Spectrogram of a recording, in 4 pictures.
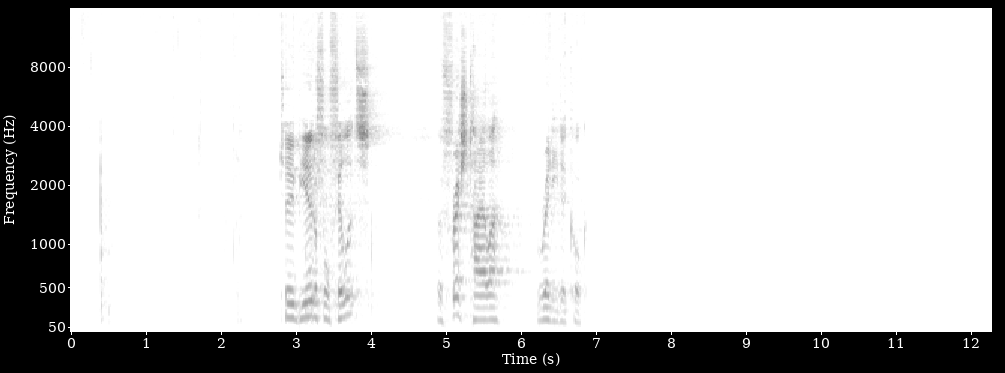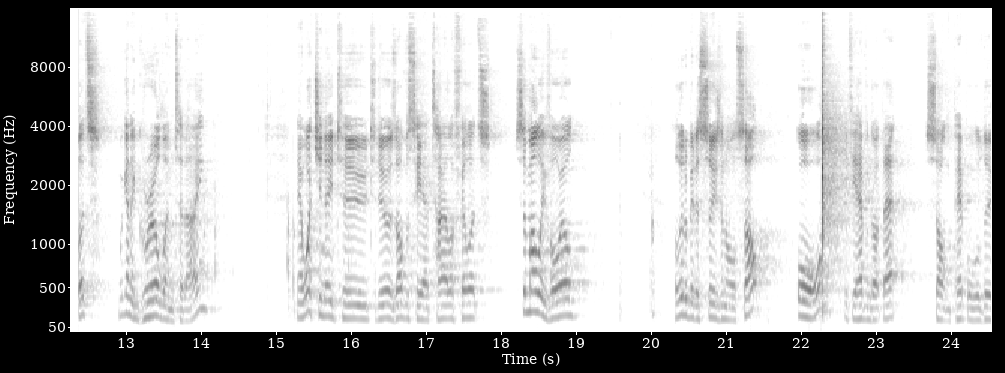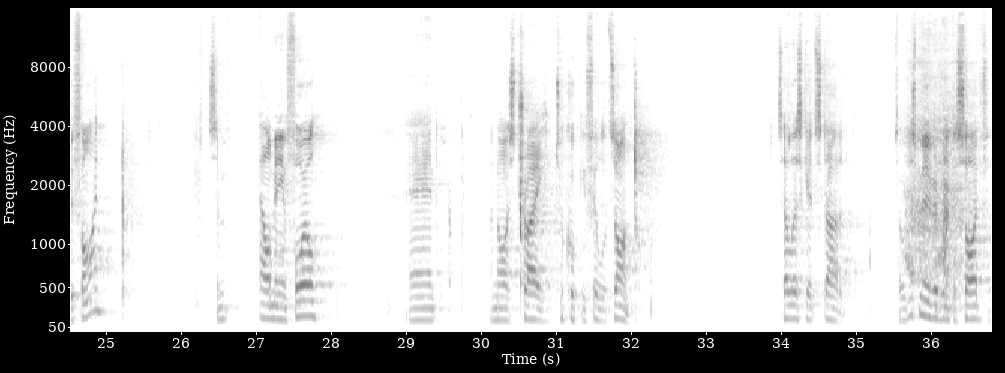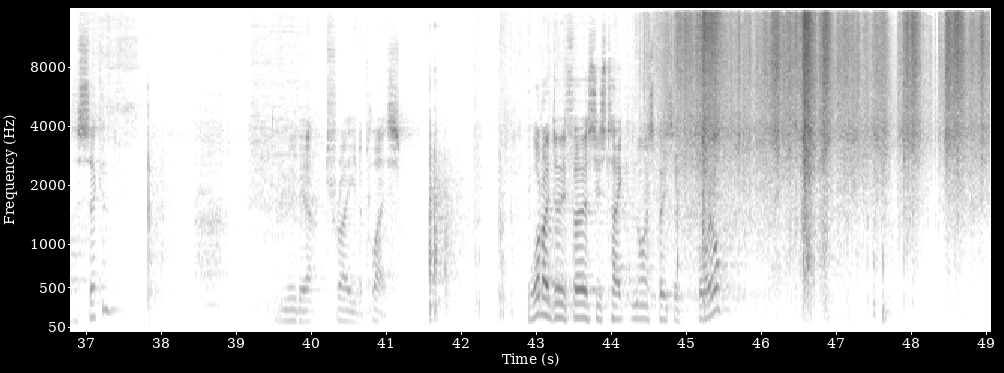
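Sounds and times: aluminium foil crinkling: 44.4s - 49.0s.

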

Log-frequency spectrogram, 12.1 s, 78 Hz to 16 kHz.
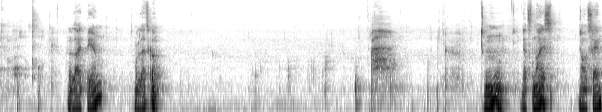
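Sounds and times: person sipping beer: 5.0s - 10.4s.

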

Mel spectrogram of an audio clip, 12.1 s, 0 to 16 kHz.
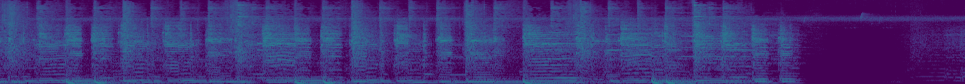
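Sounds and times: guitar music: 0.0s - 10.0s
insect drone: 0.0s - 12.0s.

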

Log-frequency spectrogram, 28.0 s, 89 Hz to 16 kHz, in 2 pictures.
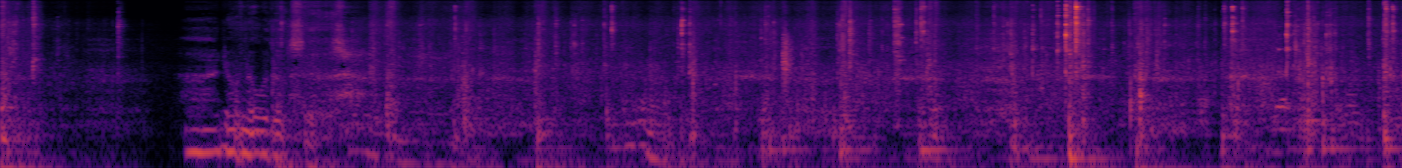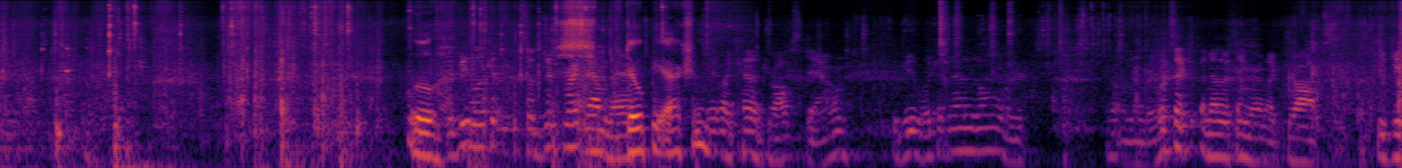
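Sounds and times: footsteps crunching on rubble: 3.1s - 18.1s, 26.9s - 28.0s.

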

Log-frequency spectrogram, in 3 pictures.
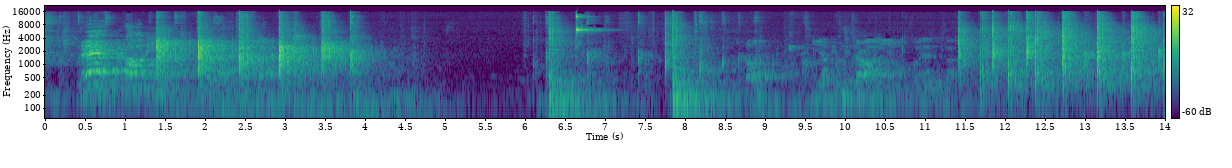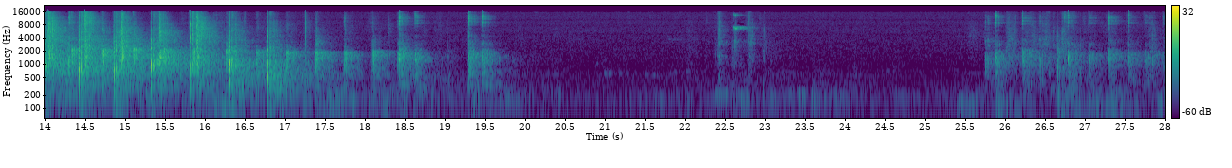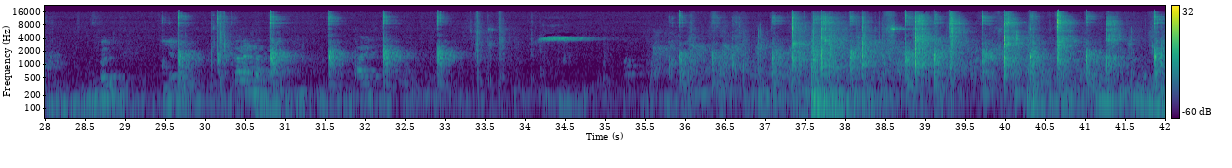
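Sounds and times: voices talking in a hall: 0.0s - 6.2s, 8.2s - 12.0s, 34.5s - 42.0s.

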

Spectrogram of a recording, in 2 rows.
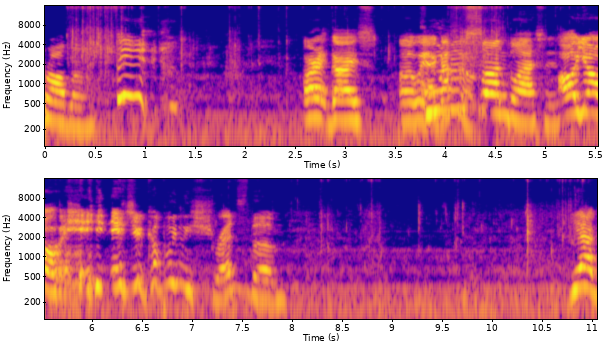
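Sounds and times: water trickling: 0.0s - 2.2s, 8.0s - 11.0s
water beads clicking: 0.2s - 0.9s.

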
